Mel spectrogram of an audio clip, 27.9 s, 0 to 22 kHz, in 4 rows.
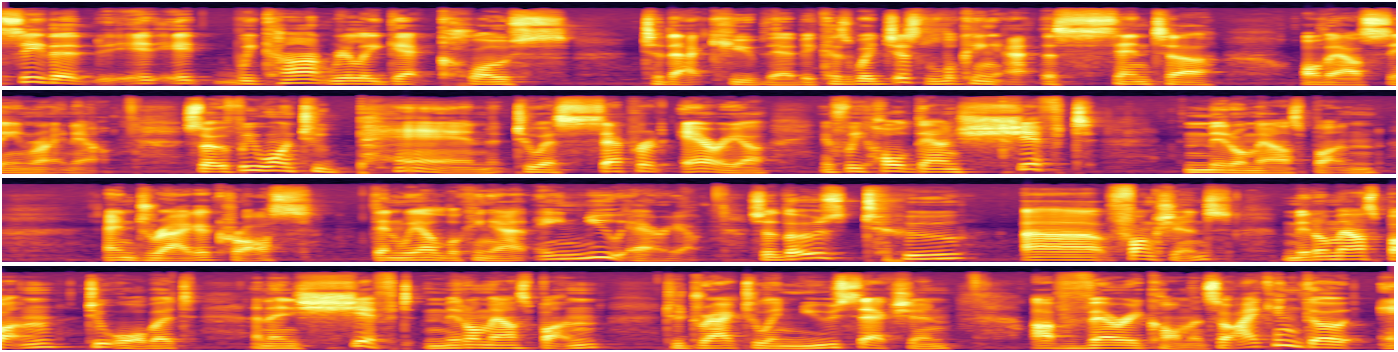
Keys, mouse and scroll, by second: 5.0 middle click, 6.9 middle click, 12.8 shift+middle click, 20.2 middle click, 23.0 shift+middle click, 25.4 middle click, 27.0 shift+middle click.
